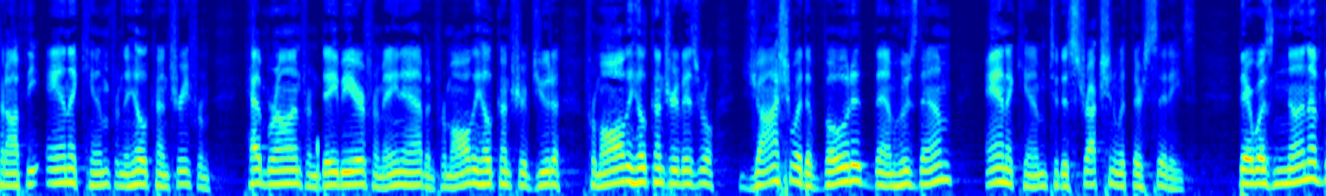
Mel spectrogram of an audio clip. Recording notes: Recorded live at Bethany Bible Church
